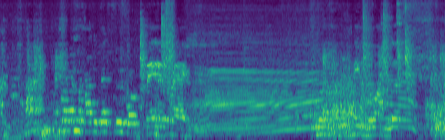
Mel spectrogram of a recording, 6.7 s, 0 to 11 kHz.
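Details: During loading of Qurban cattle onto a vehicle in 2024, a drawn-out moo rises then gently falls over about two seconds, framed by shorter grunting calls, knocks and handling noise.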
